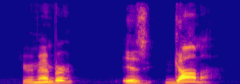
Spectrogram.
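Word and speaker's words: Gamma: letter you remember is GMA GMA I say it GMA notice it's going to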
